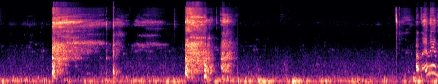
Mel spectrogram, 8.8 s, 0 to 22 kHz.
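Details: Adult with a COVID-19 infection coughing in a moving car: several short, harsh, dry cough bursts over steady road noise, without wet rattle.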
